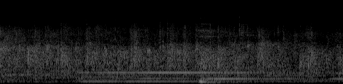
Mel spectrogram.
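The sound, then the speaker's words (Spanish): A church audience applauds God for three people who prayed for the first time, a dense, even wash of clapping for a few seconds, while sustained low musical tones, like a held keyboard chord, sound beneath it. “Dale un aplauso a Dios.”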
